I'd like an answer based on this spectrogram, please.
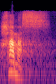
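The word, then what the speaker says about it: חמס: iniquidad en el hebreo se escribe chamas con ch chamas se produce la se hecho en el hebreo como j jamas y significa violento significa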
